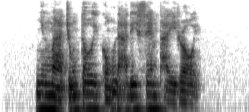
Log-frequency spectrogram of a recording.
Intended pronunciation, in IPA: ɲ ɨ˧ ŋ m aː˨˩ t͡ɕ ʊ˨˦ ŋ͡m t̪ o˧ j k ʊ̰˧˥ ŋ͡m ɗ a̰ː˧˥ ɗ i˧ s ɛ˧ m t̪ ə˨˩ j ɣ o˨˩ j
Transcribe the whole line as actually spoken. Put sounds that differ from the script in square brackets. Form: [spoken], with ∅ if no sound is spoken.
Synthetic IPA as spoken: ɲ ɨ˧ ŋ m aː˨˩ t͡ɕ ʊ˨˦ ŋ͡m t̪ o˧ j k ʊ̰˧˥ ŋ͡m ɗ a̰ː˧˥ ɗ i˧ s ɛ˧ m [t̪ʰ] ə˨˩ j [z] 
